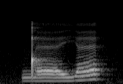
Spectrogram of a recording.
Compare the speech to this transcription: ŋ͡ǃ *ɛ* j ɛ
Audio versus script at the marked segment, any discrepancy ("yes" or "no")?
yes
